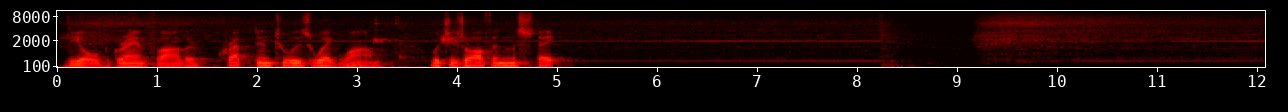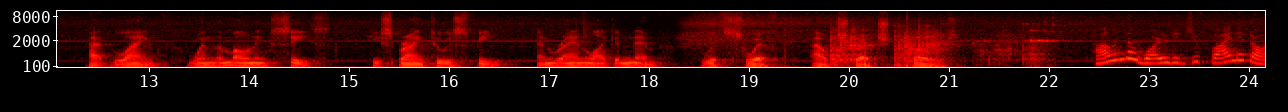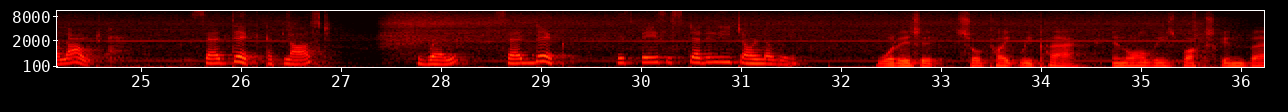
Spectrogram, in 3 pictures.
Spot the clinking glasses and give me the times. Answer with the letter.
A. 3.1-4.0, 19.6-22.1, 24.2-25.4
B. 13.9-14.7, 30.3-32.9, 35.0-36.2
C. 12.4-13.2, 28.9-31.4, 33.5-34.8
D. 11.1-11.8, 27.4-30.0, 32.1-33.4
A.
